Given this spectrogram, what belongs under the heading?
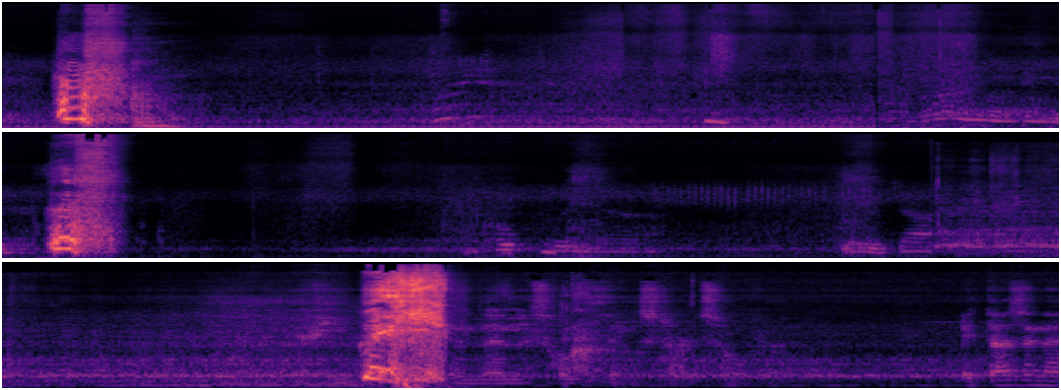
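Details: Male sneezing fit deliberately induced with chhikni powder: three loud, explosive sneezes spaced several seconds apart, with quiet breathing and faint room sounds between them.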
